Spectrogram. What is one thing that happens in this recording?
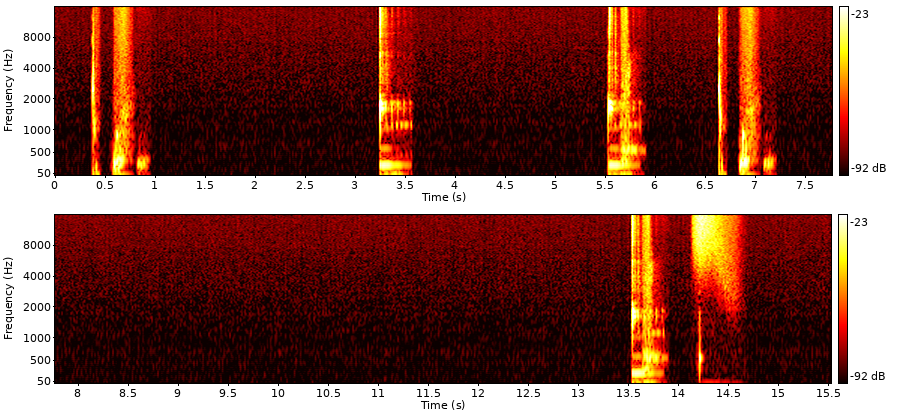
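Short soft interface clicks and chimes sound as a menu pops open and closes.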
